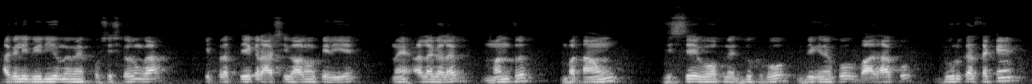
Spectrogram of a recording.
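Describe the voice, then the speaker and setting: Middle-aged man, pandit giving a lesson, repeats sounds slowly, rhetorical questions, mid-pitched voice, slightly muffled recording. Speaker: pandit teaching mantra pronunciation. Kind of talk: spoken lesson to camera. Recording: slightly dull lo-fi sound, faint background noise.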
